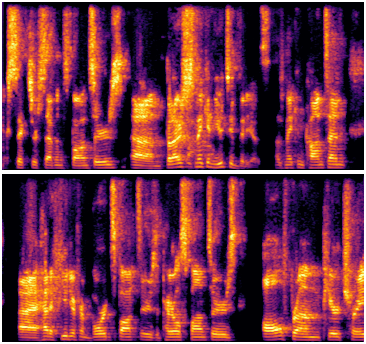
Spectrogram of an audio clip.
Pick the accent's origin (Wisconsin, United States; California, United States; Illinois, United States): Illinois, United States; Chicago; You know, as funny as it is, so growing up in Chicago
